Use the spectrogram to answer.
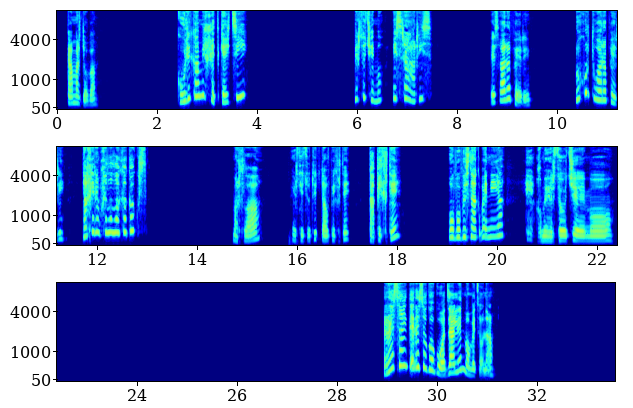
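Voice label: georgian female character; voice demos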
